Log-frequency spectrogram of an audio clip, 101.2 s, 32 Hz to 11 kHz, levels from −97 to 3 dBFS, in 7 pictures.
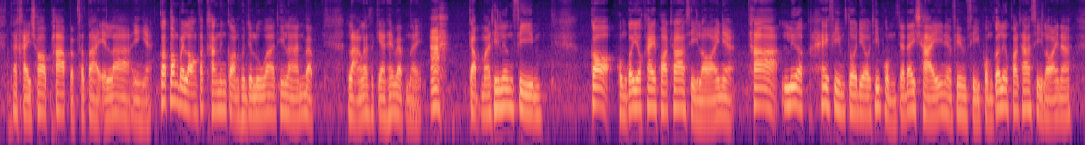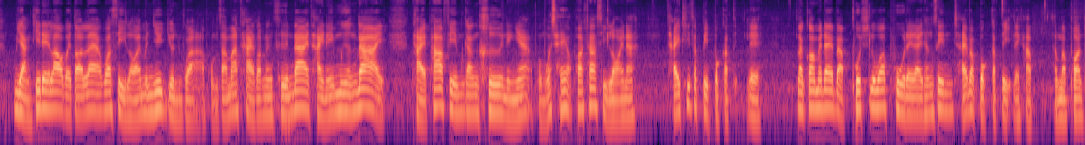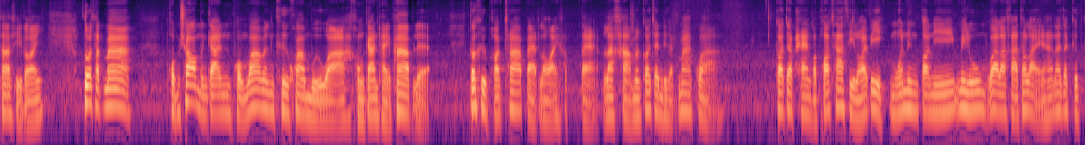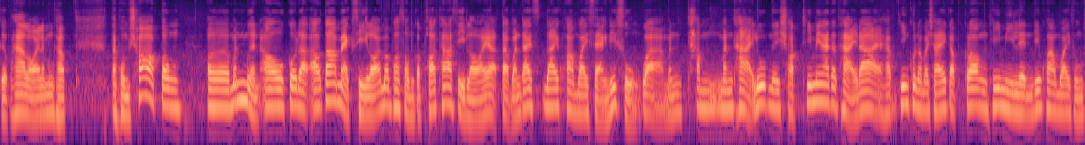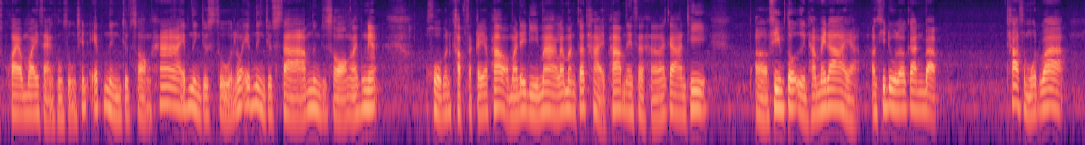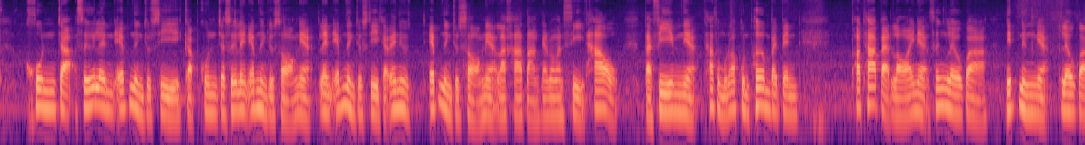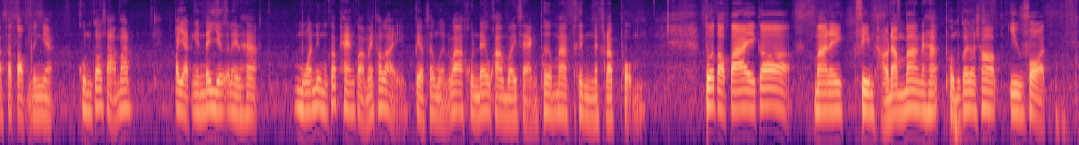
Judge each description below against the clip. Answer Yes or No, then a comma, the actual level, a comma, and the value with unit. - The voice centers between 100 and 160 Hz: Yes, low, 130 Hz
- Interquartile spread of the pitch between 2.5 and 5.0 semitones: Yes, average, 4.3 semitones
